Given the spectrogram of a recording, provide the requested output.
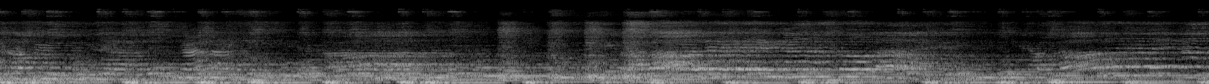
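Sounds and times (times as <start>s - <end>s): backing music with steady beat: 0.0s - 12.0s
two women singing: 0.0s - 12.0s.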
